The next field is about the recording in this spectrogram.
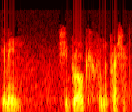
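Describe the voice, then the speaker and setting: A man's voice: low-pitched, a little slow. A male actor playing a rigid, by-the-book government investigator in a 1970s radio drama, insistent, officious and argumentative. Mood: subdued. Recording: tinny, noisy old radio recording.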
